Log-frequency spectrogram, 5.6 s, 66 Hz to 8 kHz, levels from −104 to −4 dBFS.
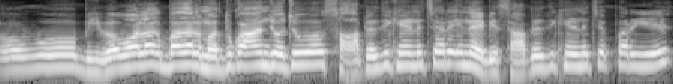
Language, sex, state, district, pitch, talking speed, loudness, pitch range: Garhwali, male, Uttarakhand, Tehri Garhwal, 185 Hz, 255 wpm, -16 LUFS, 160-200 Hz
